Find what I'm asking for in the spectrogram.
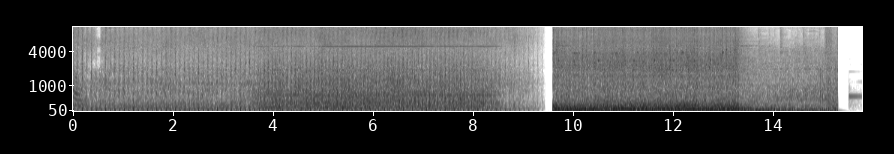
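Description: A helicopter engine and rotor roar loudly and steadily in a zombie outbreak scene, with heavy thudding and gunfire-like bursts mixed in; a brief cutoff interrupts the drone before it resumes even louder.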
